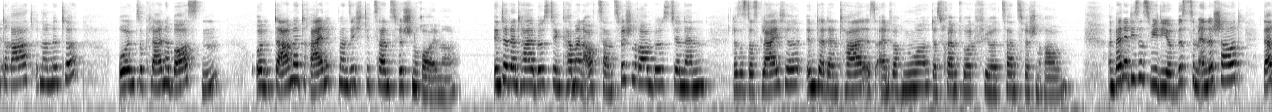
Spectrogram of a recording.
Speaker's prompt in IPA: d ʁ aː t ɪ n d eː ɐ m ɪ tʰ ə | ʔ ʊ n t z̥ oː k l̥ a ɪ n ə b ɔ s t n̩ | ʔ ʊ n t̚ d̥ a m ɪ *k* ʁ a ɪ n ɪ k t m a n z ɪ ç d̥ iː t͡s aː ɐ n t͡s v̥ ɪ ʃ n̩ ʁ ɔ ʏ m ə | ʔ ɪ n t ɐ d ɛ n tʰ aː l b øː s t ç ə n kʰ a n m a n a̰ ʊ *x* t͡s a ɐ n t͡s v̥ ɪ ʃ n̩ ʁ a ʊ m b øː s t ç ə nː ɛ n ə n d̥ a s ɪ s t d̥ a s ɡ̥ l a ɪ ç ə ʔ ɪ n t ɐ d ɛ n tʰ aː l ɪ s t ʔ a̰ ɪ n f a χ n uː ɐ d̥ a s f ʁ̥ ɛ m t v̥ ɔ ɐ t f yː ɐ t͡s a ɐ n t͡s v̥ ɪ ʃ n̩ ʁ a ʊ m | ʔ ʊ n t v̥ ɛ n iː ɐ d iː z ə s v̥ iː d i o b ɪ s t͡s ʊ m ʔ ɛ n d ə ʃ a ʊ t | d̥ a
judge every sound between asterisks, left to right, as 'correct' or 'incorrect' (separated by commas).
incorrect, correct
